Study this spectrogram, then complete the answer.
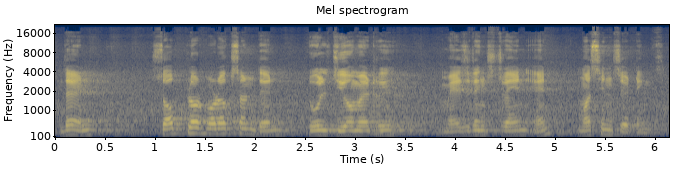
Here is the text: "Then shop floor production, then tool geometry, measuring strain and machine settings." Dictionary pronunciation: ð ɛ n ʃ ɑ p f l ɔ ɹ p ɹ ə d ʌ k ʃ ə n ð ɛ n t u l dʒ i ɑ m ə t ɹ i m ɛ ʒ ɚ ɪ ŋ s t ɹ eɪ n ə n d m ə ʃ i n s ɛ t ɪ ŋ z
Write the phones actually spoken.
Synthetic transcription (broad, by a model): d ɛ n s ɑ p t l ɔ ɹ p ɹ ə d ʌ k ʃ ə n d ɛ n t u l dʒ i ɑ m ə t ɹ i m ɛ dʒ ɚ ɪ ŋ s t ɹ eɪ n ə n d m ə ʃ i n s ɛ t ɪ ŋ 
